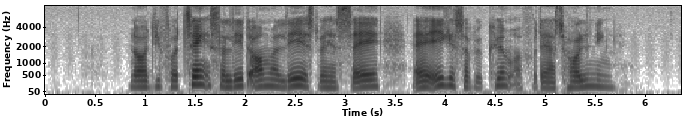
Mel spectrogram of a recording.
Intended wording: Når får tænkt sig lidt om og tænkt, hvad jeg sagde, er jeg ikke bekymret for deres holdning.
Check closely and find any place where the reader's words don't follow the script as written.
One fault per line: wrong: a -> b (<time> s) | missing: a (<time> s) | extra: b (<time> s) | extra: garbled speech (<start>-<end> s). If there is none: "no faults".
extra: de (1.0 s)
wrong: tænkt -> læst (2.4 s)
extra: så (4.1 s)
